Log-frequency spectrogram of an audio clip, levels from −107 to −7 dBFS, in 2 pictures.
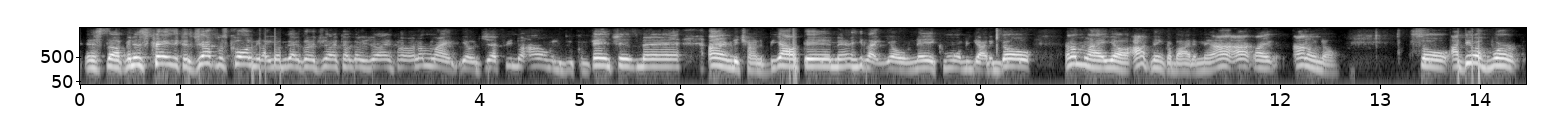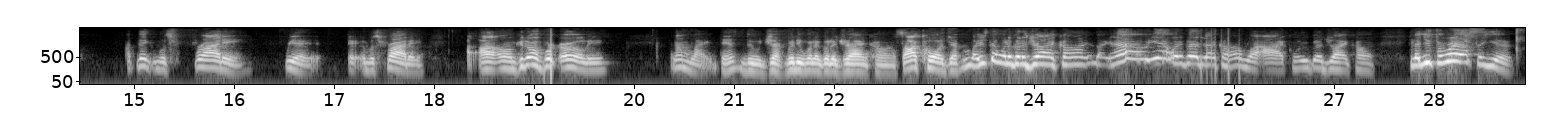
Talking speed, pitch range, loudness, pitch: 295 wpm, 170-235 Hz, -21 LUFS, 205 Hz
